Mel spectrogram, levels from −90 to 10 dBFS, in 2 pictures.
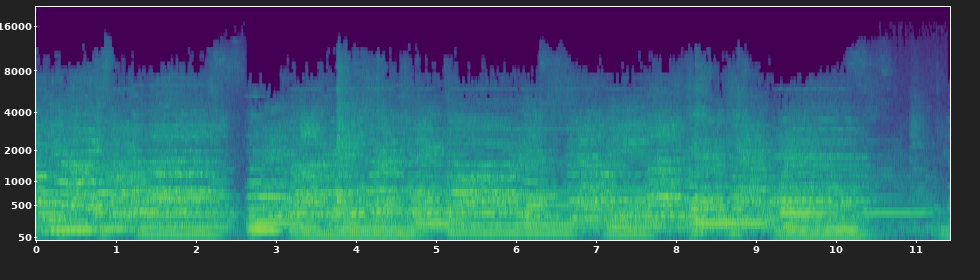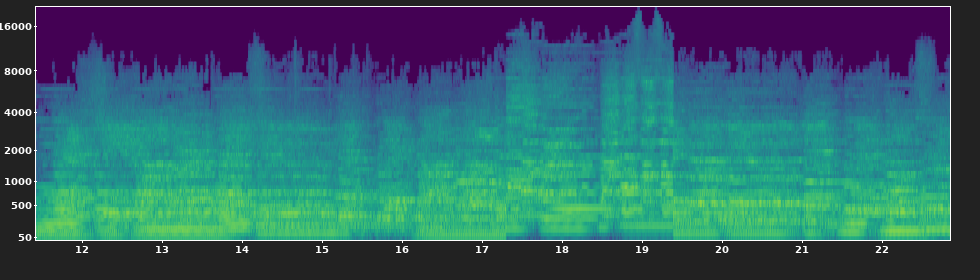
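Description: From 17.30 to 19.38 s, a section at the wrong speed plays at twice its recorded rate. The sound jumps abruptly high and hurried, its pitch raised by around ten semitones, and rhythm and timing are compressed together with pitch. At 19.38 s normal speed returns just as suddenly. The likely cause is that this stretch was clocked at the wrong rate during editing or playback, which shifts speed and pitch in step.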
